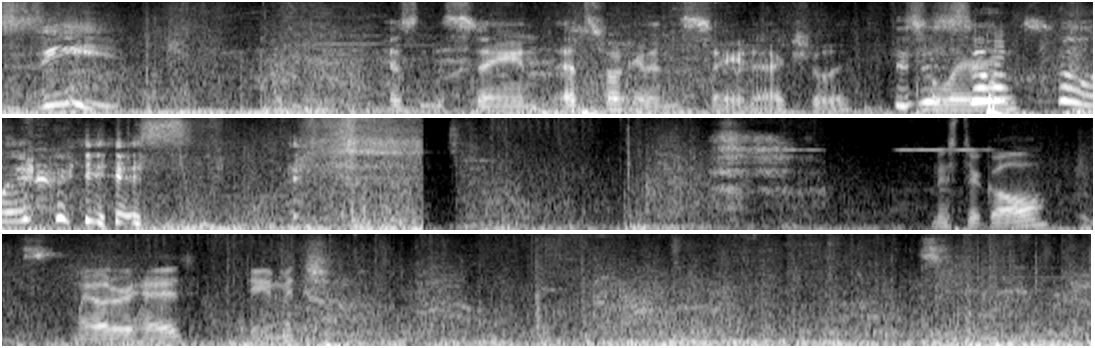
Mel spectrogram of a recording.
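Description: Video game combat effects zap and clash.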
